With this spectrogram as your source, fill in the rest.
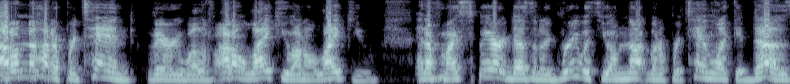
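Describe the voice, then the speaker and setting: A woman talks very fast at a medium pitch. Her intonation is lively and her tone animated. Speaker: dating and relationship coach. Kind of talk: casual vlog monologue.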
